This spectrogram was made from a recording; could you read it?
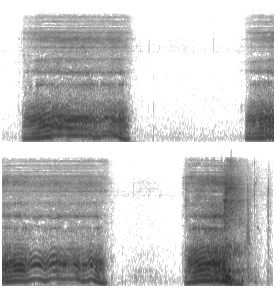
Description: My husband snores like a cow.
